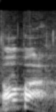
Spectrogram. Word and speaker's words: Opa: Opa.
